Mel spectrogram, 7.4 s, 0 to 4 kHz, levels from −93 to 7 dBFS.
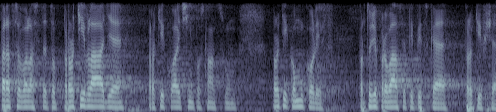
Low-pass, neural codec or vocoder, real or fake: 3.6 kHz; none; real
